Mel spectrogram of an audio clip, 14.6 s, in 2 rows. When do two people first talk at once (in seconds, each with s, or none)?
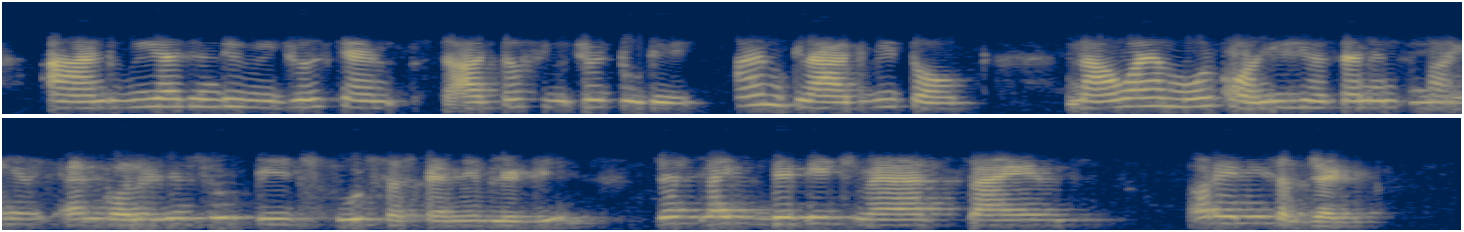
6.1 s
